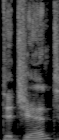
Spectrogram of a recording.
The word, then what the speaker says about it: Djent: Like, Djent is the D is silent, like Django.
